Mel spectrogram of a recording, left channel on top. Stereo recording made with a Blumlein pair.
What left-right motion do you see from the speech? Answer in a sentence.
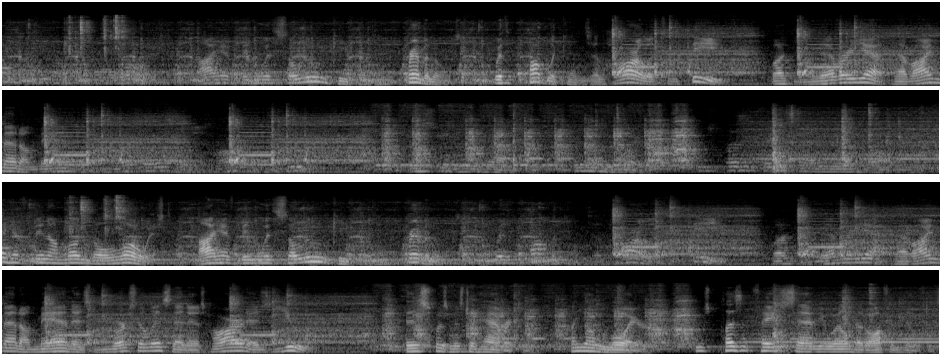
In this clip you hear the speech go left and come back.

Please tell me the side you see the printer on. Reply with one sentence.
You can hear the printer on the left.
